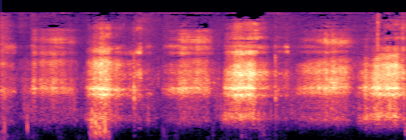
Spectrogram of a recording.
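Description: A person breathing audibly close to the microphone, about one breath a second, with a low thud about a second and a half in.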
